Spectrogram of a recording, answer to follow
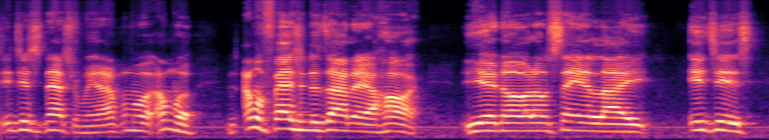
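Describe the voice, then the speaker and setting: A man with a high, bright, forceful voice chats casually and unhurriedly with his viewers. He talks loosely, circles back over the same phrases and keeps addressing someone as "sis". Excited whoops and chuckles break up his talk. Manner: exclamatory whoops and laughs. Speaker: fashion designer pitching his brand. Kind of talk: casual live chat with viewers.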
